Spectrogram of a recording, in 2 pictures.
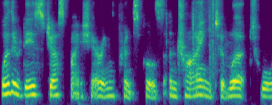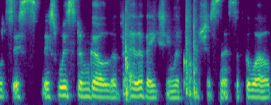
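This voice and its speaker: In a normal speaking voice, a woman with a fairly low pitch talks at a moderate pace with ordinary pitch variation and hardly any pauses, the sound dry and close with no echo. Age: 60s. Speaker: webinar participant. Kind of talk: casual chat.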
